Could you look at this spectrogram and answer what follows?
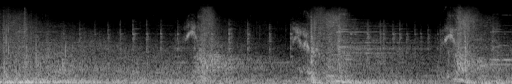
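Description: Confringo fire spells cast in Hogwarts Legacy, three loud whooshing blasts that burst into booming explosions about a second apart over a dense rumbling game backdrop.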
